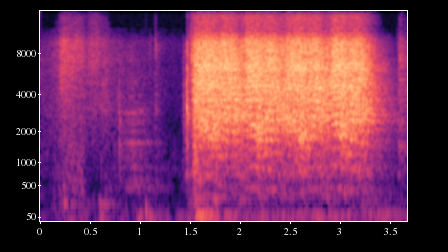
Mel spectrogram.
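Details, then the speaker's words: Abandoned 1970 GMC 2WD longbed pickup, sat 20 years, cranking after a new ignition switch: harsh, high-pitched grinding screech from the starter whose drive gear isn't meshing properly; starter needs shimming. "ufta she's noisy we better check this starter shimmy joe that's a terrible noisy starter sounds like cats in there"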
